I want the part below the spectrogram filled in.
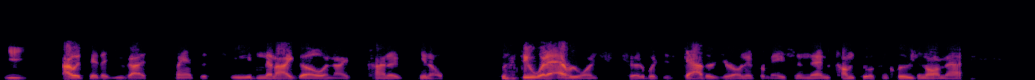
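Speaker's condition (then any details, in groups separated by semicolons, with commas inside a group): Stutter; self-described as severe; stutter present during live call-in; apologizes for stuttering during call; repeated sounds, blocks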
